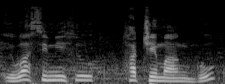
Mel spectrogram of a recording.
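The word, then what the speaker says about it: 石清水八幡宮: Since we enjoyed our time so much in Iwashimizu Hachimangu - Did I say it right?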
